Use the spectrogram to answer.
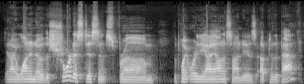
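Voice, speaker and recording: A man giving an informal tutorial walkthrough, thinking aloud as he explains a demonstration. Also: medium pitch. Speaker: explainer presenting a math and radio demo. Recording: dull lo-fi mic with faint background noise.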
